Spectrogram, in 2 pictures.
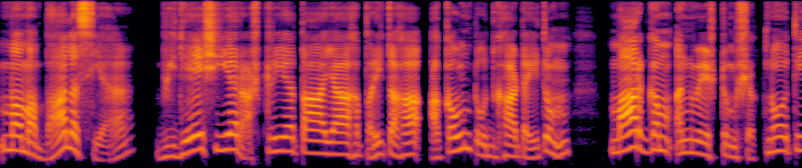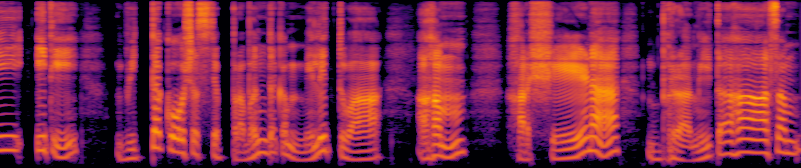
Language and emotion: Sanskrit, happy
